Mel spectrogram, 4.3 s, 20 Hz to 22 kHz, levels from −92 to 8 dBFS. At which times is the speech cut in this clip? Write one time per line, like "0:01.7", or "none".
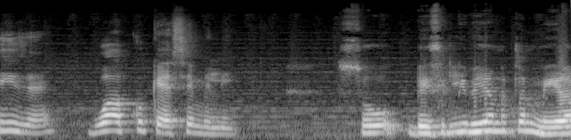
none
